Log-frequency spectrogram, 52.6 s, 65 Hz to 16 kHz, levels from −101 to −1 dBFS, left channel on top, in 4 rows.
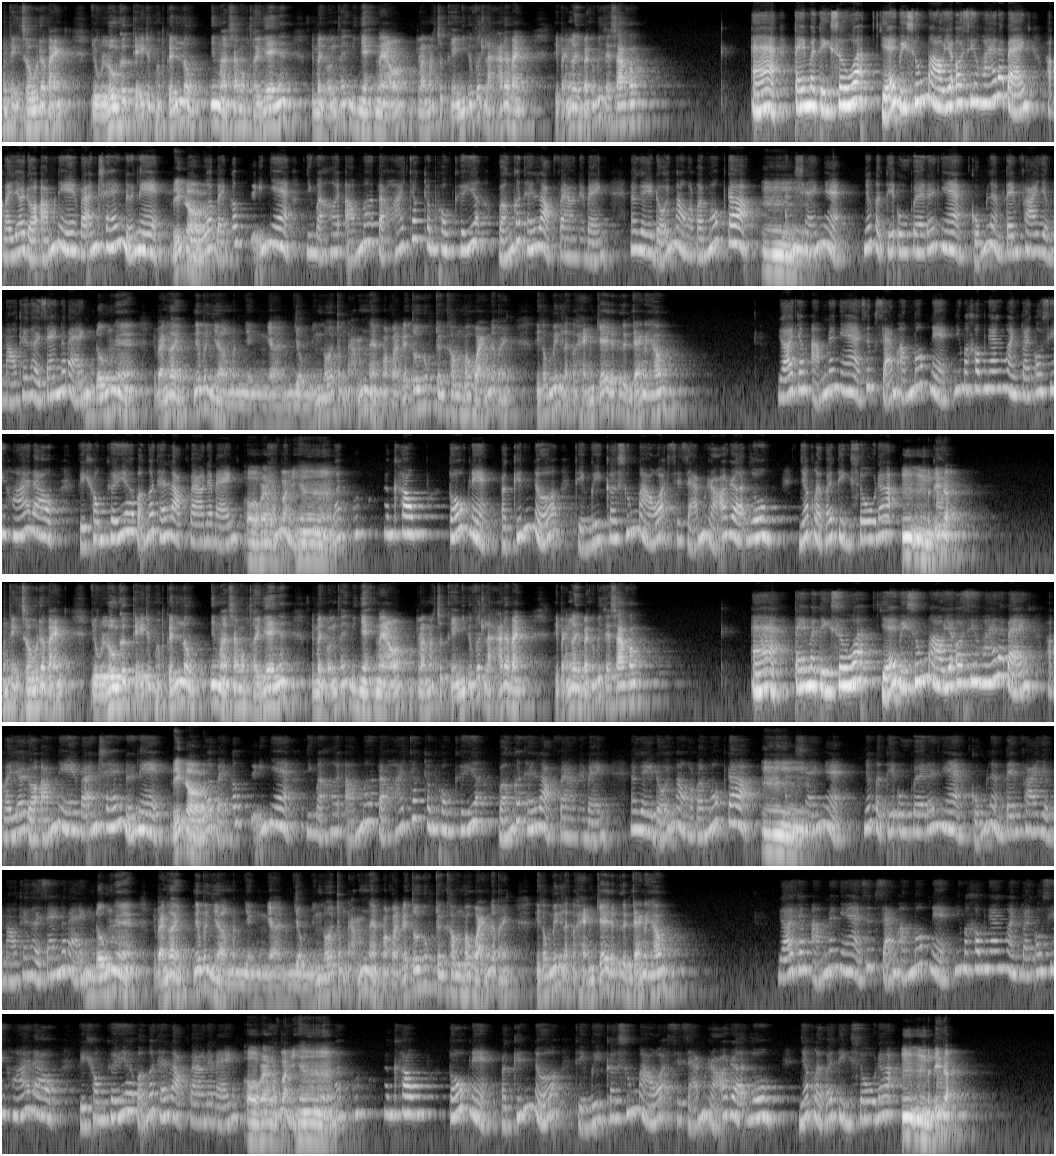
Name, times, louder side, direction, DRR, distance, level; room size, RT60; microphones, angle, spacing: voice 1, 0.0-8.0 15.3-15.7 22.6-23.2 27.2-34.7 42.5-43.7 50.7-51.3, right 1 dB, 15° right, 4 dB, 0.7 m, -23 dB
voice 2, 9.4-15.1 15.4-16.0 16.2-20.7 21.0-22.5 22.9-23.6 23.9-27.4 36.0-40.1 40.4-42.4 42.7-43.7 44.2-44.7 45.0-46.4 46.6-49.1 49.4-50.6 51.1-51.3, left 2 dB, 40° left, 8 dB, 0.6 m, -23 dB
8.6 x 3.2 x 5.0 m, 0.87 s
head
